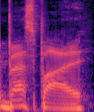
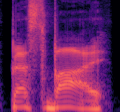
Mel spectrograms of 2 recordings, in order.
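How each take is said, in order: First: "Best Buy" run together, the t swallowed; ordinary pronunciation. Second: "Best Buy" slowed into two separate words; over-separated pronunciation. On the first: Shown as a demonstration. Friend showing the usual way, "Best Buy" run together. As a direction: say "Best Buy" quickly as "Bes-buy". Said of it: "you don't say Best Buy". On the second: Retold or imitated. Friend mimicking his co-host, "Best Buy" slow and separated. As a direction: space out "Best Buy", each word fully sounded. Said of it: "A little different".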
